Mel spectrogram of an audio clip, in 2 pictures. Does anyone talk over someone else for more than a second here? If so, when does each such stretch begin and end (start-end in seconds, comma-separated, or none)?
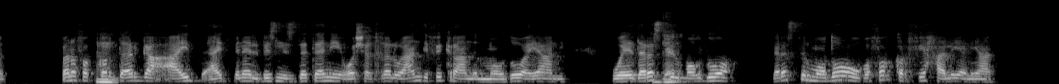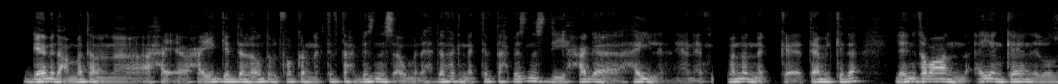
none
